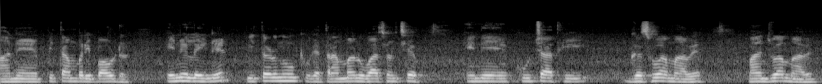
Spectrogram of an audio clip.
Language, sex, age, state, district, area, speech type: Gujarati, male, 45-60, Gujarat, Rajkot, urban, spontaneous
